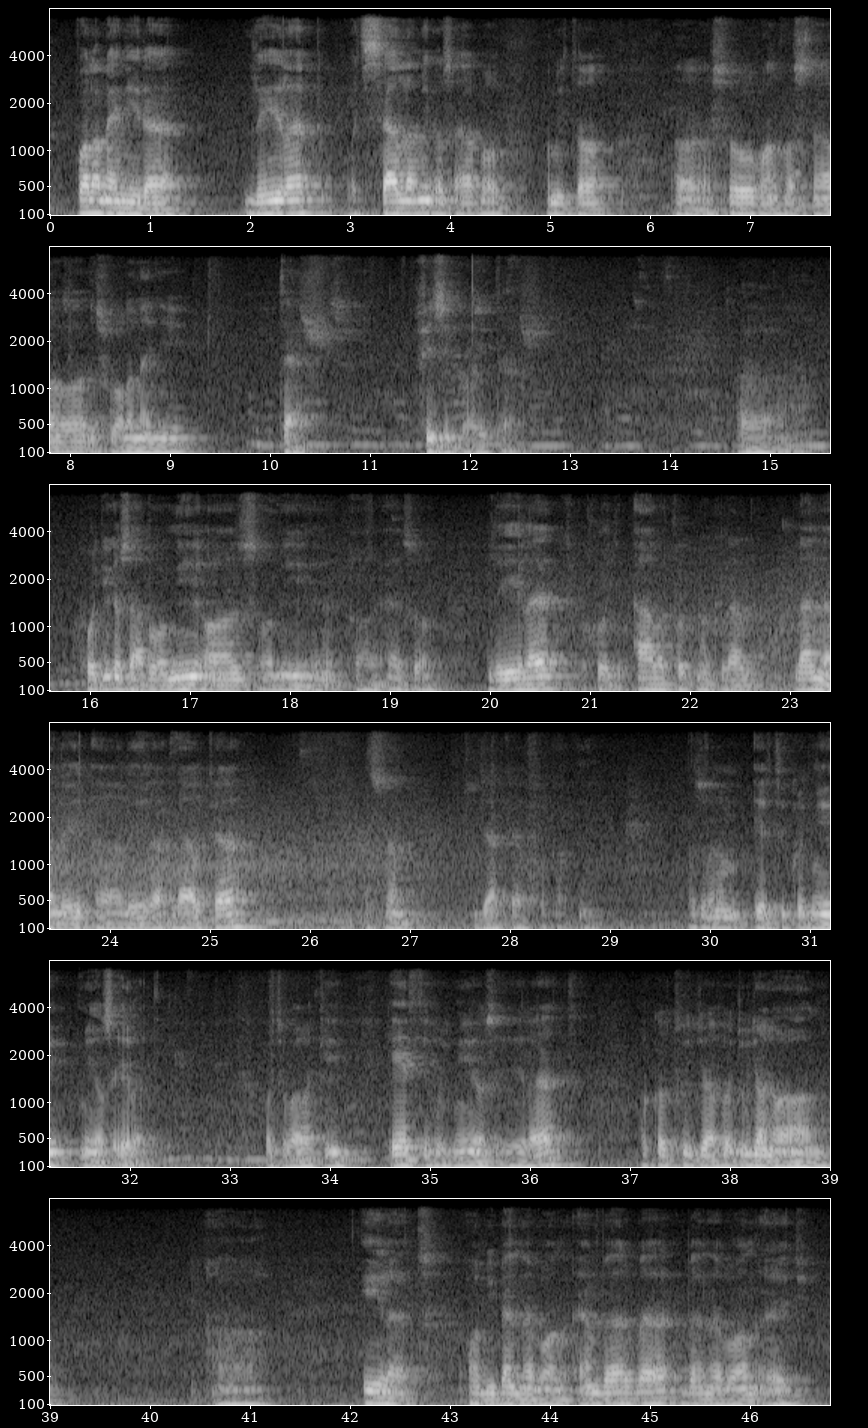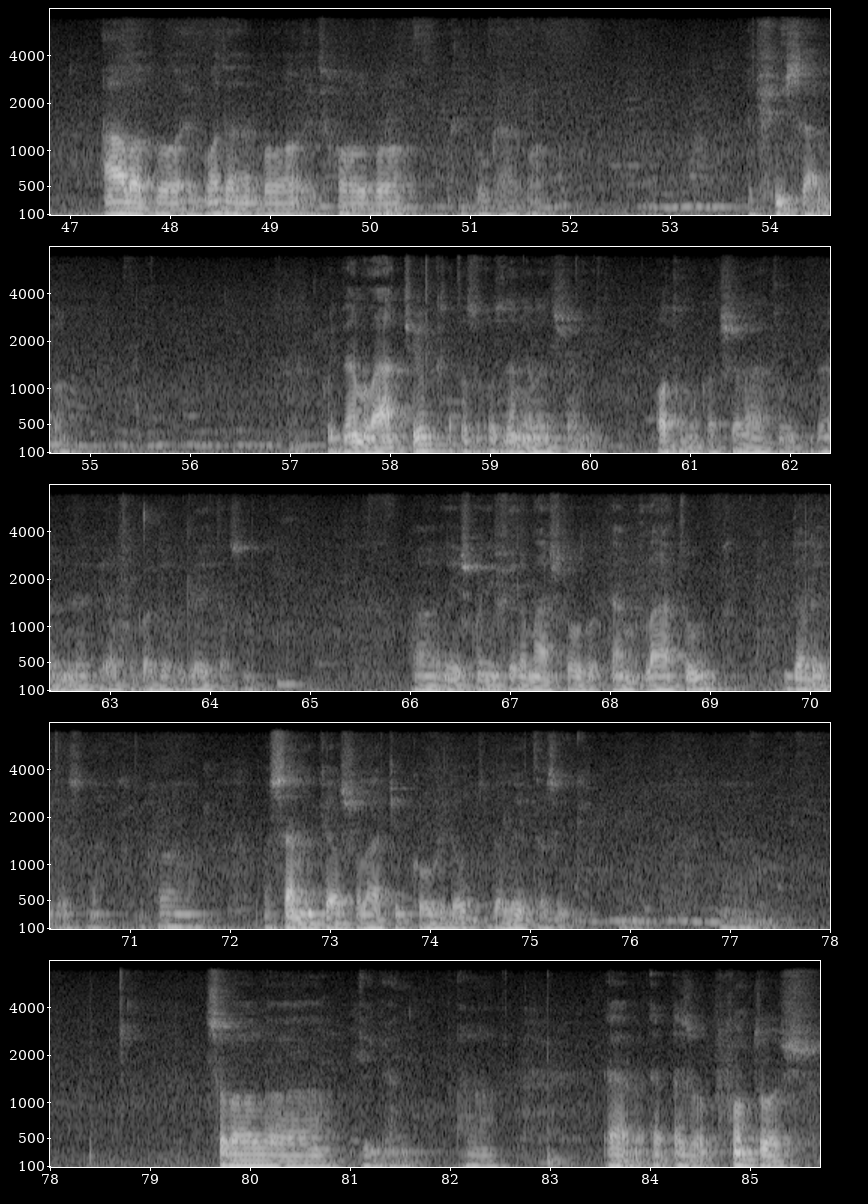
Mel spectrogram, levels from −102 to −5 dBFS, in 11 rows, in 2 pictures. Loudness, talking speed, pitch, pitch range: -33 LUFS, 75 wpm, 85 Hz, 75-95 Hz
